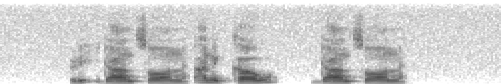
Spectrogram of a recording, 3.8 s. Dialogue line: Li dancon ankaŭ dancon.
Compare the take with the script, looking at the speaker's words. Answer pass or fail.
pass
